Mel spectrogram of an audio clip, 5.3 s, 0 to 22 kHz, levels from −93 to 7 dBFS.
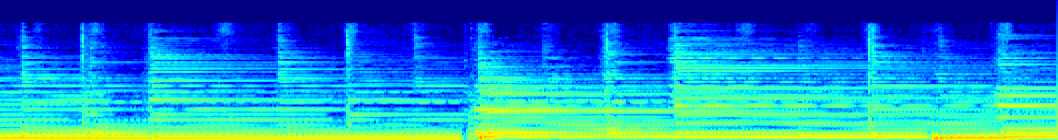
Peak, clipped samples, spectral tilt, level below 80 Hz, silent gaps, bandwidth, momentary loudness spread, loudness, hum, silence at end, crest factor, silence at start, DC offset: -12 dBFS; under 0.1%; -6.5 dB/octave; -32 dBFS; none; 11.5 kHz; 4 LU; -30 LUFS; none; 0 s; 16 dB; 0 s; under 0.1%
